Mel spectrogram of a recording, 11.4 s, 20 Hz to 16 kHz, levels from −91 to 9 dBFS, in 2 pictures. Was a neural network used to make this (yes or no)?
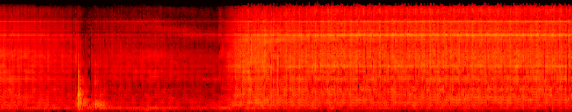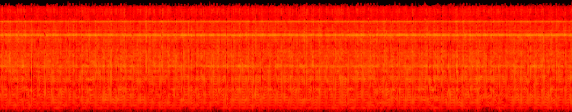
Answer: yes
